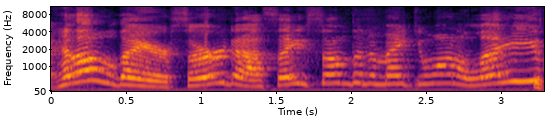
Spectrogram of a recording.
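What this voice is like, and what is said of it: Put-on Texan accent. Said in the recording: “It's a very Texan accent. ... it doesn't sound Floridian by any means. It doesn't sound Southern. ... It sounds very Texan.”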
